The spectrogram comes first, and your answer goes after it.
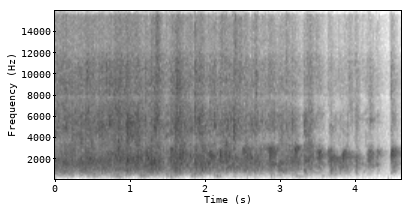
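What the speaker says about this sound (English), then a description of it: "So a round of applause as you" A conference audience at a data engineering event in Melbourne applauds, a broad wash of many hands clapping that stays steady, then thins out into scattered claps at the end.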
